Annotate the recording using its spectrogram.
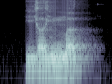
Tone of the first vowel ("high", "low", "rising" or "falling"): rising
